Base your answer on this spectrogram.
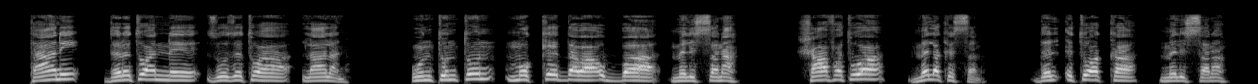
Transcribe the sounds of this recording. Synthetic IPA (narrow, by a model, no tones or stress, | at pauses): t̪aːnɪ | d̪ɛɾɛt̪ʊwaːnːɛzoːzɛt̪ʊwaːlaːlɐnɐ | ʔʊnt̪ːʊnt̪ːʊnmɔkːe̞ːd̪ːɐwaːʊbːaːmɛlɪsːɐnɐ | ʃaːfɐt̪ʊwaː | mɛlɐkɛsːɐ̰nɐ | d̪ɛlʔɛt̪ʊwaːkːɐ | mɛlɪsːɐnɐ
